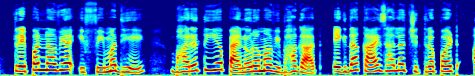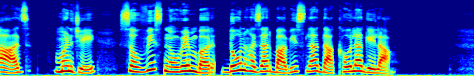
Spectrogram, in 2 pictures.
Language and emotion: Marathi, neutral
